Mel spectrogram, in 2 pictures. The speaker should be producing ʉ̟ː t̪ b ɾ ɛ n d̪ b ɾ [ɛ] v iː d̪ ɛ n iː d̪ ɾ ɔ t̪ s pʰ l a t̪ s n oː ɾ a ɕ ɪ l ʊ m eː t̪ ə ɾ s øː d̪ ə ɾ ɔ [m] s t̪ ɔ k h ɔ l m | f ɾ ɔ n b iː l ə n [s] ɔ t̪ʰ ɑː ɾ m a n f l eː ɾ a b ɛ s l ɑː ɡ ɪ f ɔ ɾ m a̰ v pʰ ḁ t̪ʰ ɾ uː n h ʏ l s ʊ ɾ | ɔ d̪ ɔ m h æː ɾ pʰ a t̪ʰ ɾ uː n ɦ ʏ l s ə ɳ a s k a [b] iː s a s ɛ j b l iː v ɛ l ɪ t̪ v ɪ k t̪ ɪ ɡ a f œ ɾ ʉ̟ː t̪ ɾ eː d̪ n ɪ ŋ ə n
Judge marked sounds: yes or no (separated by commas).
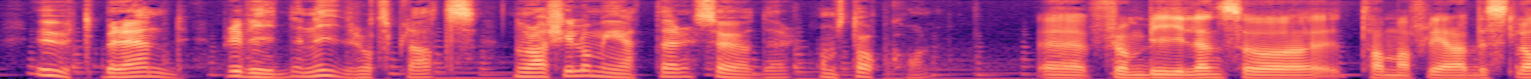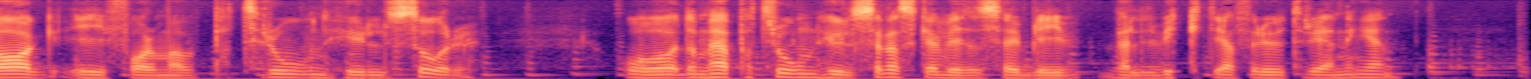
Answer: yes, yes, yes, no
